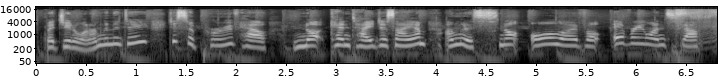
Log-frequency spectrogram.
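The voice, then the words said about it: Yelling, loud voice. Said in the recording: “That's why I'm yelling so much, because I can't hear because my ear's so blocked.”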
